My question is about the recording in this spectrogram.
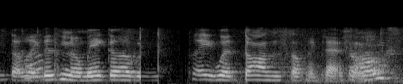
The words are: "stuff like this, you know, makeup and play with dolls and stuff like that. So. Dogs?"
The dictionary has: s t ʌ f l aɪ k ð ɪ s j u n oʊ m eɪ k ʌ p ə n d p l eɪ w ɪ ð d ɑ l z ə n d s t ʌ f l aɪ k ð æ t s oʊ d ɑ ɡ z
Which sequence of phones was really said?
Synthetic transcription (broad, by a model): s t ʌ f l aɪ k ð ɪ s j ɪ n oʊ m eɪ k ʌ p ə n p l eɪ w ɪ ð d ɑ z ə n s t ʌ f l aɪ k ð æ t s oʊ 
